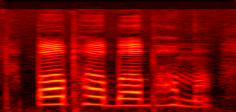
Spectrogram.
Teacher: हमारे lips touch होते हैं और जीभ का आंतरिक भाग वो किसी अन्य को टच नहीं करता, इसलिए हम इसे ओष्ठव्य व्यंजन कहते हैं।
